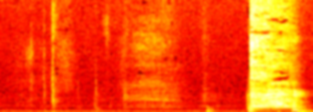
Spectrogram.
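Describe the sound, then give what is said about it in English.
A single loud, harsh cough bursts out near the end, after a short throat sound and a few faint clicks in otherwise quiet surroundings. “I don't know if coughing violated my duty of care to your ears, but I did it anyways.”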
